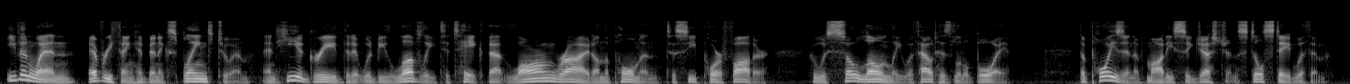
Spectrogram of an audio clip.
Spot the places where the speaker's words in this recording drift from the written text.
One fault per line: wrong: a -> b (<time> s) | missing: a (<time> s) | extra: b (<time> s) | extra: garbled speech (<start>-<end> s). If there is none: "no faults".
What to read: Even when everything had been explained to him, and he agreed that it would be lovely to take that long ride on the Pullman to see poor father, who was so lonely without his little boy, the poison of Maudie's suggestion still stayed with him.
no faults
